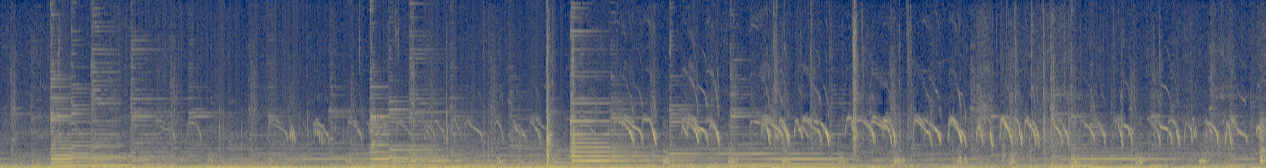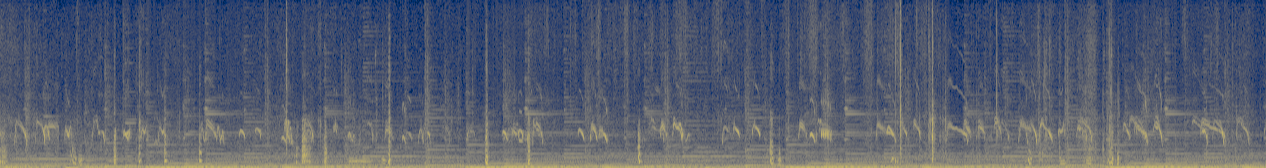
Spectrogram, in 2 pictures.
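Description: Baby chicks on a homestead get fresh grass clippings as a first treat, filling the space with continuous loud, overlapping high peeping and clucking, close and dense throughout with no talking.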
